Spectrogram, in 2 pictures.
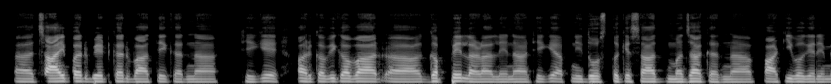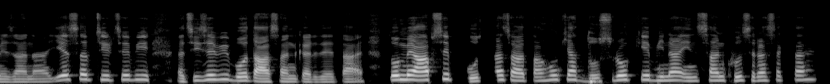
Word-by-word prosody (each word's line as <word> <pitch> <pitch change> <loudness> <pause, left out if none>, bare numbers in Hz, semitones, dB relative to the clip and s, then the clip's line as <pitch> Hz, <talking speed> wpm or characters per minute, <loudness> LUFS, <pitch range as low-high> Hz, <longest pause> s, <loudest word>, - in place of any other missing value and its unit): अ, 130 -1 -1
चाय 140 +3 +5
पर 145 -2 +3
बैठकर 140 0 0
बातें 125 +1 0
करना, 125 0 -3 0.3
ठीक 125 0 -5
है, 145 -2 0 0.2
और 140 -2 +3
कभी-कभार 135 -1 +2
अ, 125 -1 +1
गप्पे 155 +2 +3
लड़ा 125 -3 +1
लेना, 120 +1 -2
ठीक 125 +2 -8
है, 145 - -1
अपनी 130 +1 -3
दोस्तों 130 +2 0
के 140 +2 -1
साथ 130 -1 +1
मज़ा 125 +2 +3
करना, 120 -1 -3
पार्टी 130 +1 0
वग़ैरह 130 -1 -1
में 125 0 -5
जाना, 125 +1 -5
ये 205 +8 +2
सब 225 0 0
चीज़ 210 -2 -2
से 215 0 +1
भी 215 0 -2 0.3
अ, 140 - -2
चीज़ें 185 - 0
भी 230 - 0
बहुत 175 -5 +1
आसान 130 0 +2
कर 120 -2 -4
देता 120 +1 -5
है। - - -9 0.3
तो 205 +1 +8
मैं 220 0 +7
आपसे 205 +4 +6
पूछना 180 -1 -2
चाहता 175 -4 0
हूँ, 205 +5 -1
क्या 215 -1 +3
दूसरों 150 +6 +1
के 215 -1 +1
बिना 190 +1 +1
इंसान 180 +2 -1
खुश 180 +1 -2
रह 180 +1 0
सकता 195 +3 -5
है? 220 - -10
140 Hz, 195 wpm, -23 LUFS, 125-185 Hz, 0.3 s, तो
